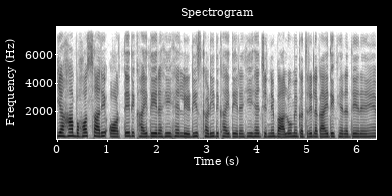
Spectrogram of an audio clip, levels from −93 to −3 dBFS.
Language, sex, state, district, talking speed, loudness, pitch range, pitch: Hindi, female, Bihar, Kishanganj, 215 wpm, -18 LUFS, 205-225 Hz, 215 Hz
